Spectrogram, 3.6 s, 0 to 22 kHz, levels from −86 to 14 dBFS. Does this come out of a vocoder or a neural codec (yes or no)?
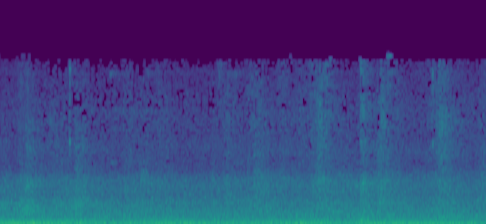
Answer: yes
